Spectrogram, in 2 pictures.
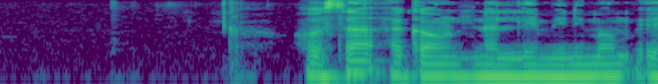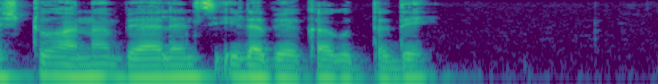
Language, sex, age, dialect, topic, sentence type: Kannada, male, 18-24, Coastal/Dakshin, banking, question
